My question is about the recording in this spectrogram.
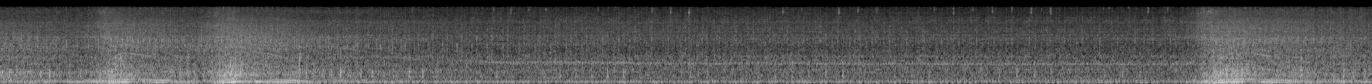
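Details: Lexus ES 300 V6 idling: light irregular knock under the running, plus a few quick throttle blips. Knocking, source unclear.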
